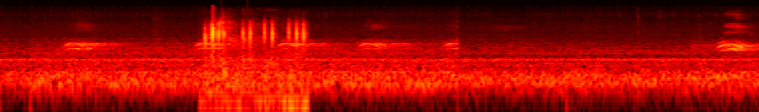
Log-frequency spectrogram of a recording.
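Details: Devon Rex cat chattering at crows it has spotted, a rapid burst of clicking pulses, likened to a machine gun, lasting under a second, with repeated crow-like calls in the background.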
